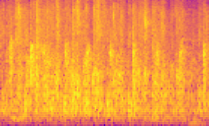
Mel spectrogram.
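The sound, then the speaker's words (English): The ladies in an audience clap their hands together when asked, answering a show-of-hands poll: a steady, dense burst of applause lasting a few seconds, many hands overlapping at an even loudness with no voices. “All the ladies in the room, would you please clap your hands?”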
